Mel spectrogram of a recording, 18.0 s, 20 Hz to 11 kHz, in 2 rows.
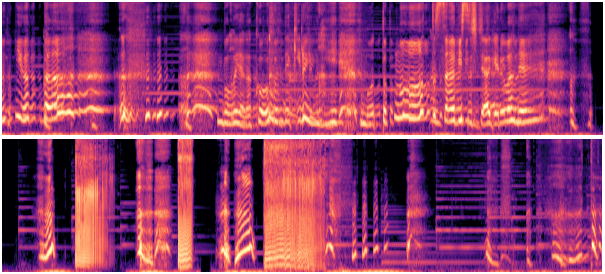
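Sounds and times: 
speech: 0.0 - 9.0, 9.6 - 10.4, 11.1 - 15.4, 16.3 - 16.7, 17.3 - 18.0
loud farts: 10.1 - 10.7, 11.7 - 12.0, 13.0 - 14.0.

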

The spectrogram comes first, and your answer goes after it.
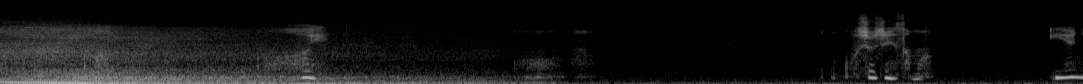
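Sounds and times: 
car engine roar: 0.0 - 5.5
road noise: 0.0 - 7.2
speech: 3.0 - 3.3, 8.7 - 9.4, 10.6 - 10.8.

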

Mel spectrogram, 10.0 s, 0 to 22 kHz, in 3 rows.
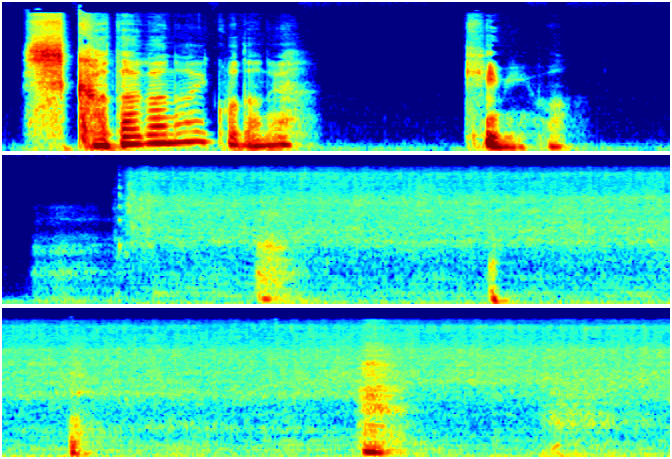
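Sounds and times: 
speech: 0.1 - 1.6, 2.3 - 2.9
shower water spraying: 3.9 - 10.0.

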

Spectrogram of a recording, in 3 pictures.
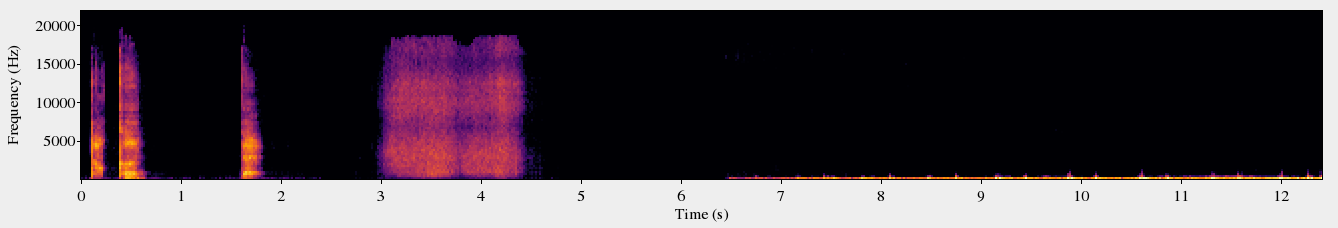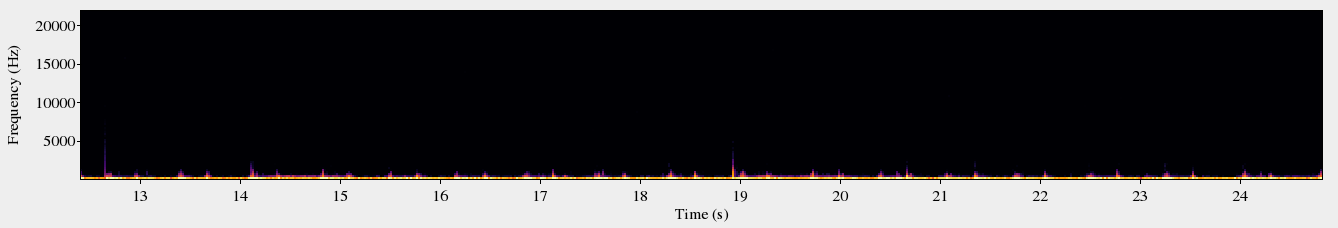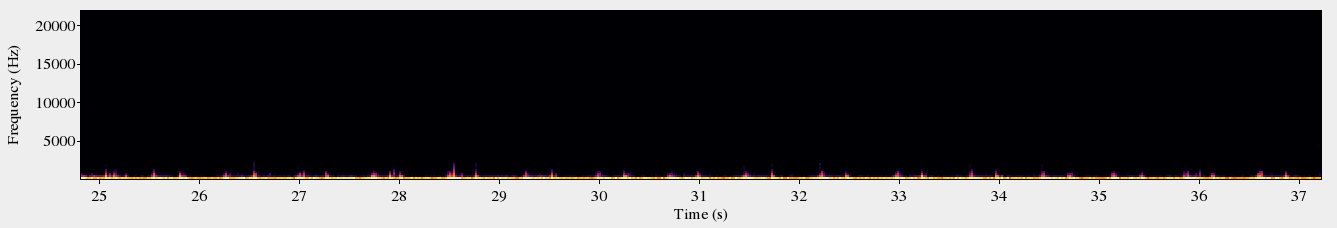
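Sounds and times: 
speech: 0.4 - 0.7
human heartbeat thumping: 8.4 - 37.2.

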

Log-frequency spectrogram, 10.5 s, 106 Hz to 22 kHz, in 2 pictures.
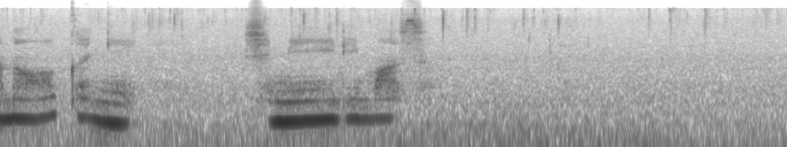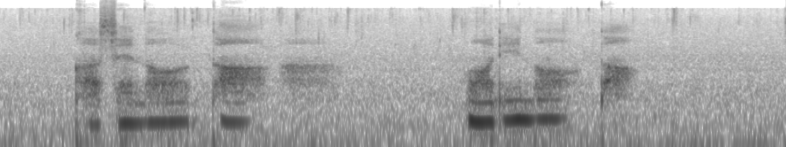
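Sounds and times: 
steady rain on an umbrella: 0.0 - 10.4
speech: 0.4 - 1.0, 1.6 - 2.9, 5.8 - 7.1, 8.4 - 9.4.

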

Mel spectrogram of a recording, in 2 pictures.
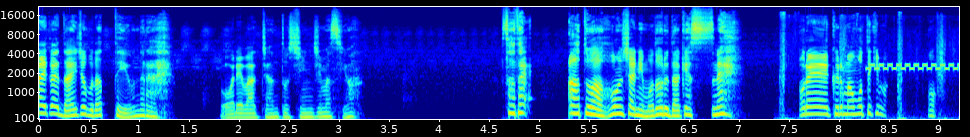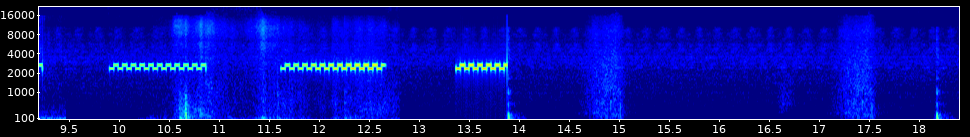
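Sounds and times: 
speech: 0.0 - 3.3, 4.6 - 9.2
telephone ringing with an incoming call from the company head office: 8.3 - 9.2, 9.9 - 10.9, 11.6 - 12.7, 13.4 - 13.9
soft rustles: 10.4 - 12.8, 14.6 - 15.2, 16.6 - 17.7.

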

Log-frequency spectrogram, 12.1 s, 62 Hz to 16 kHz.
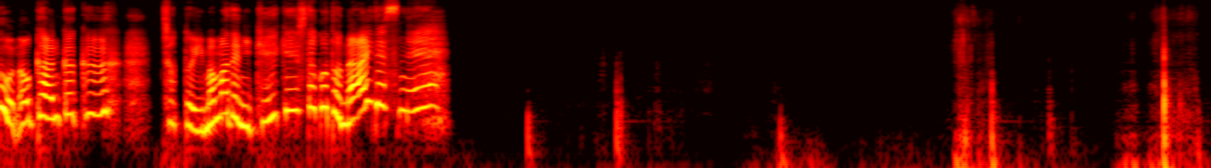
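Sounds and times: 
speech: 0.0 - 4.5
knife cutting through a raw pumpkin: 9.5 - 10.2, 11.2 - 12.1.

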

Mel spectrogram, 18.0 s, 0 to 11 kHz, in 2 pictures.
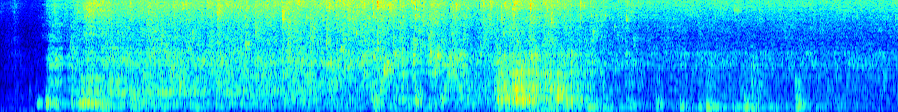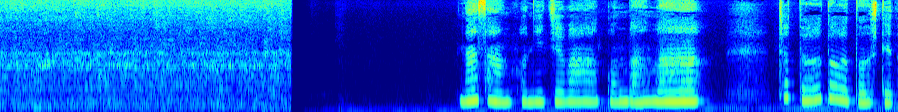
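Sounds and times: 
toilet flushing and bowl refilling: 0.3 - 11.9
speech: 14.4 - 16.1, 16.8 - 17.9.

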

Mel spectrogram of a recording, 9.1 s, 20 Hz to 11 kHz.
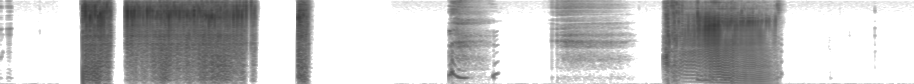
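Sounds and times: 
farts: 0.8 - 3.2, 6.6 - 7.9.

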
